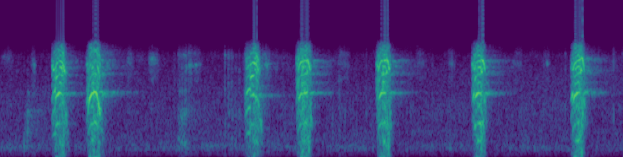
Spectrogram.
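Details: Poodle named Fani barking while chasing a ball she never brings back; sharp, bright barks, some in quick pairs, spaced about a second apart across the stretch, with a quiet background.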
